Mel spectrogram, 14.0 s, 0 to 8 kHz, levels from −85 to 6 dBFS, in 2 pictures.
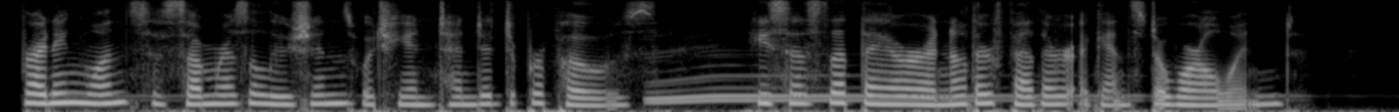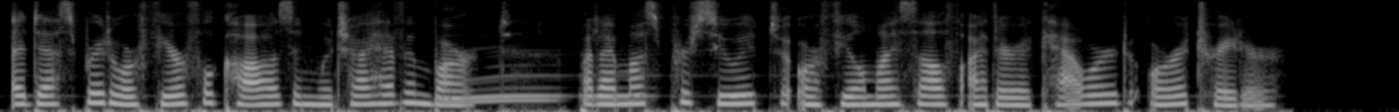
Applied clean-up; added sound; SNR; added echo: neural mask model DeepFilterNet 3.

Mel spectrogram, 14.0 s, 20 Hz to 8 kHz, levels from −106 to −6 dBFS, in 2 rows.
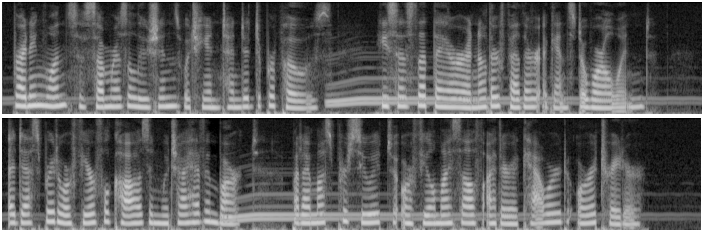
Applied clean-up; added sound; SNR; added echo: none; Guitar; 13 dB; none.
